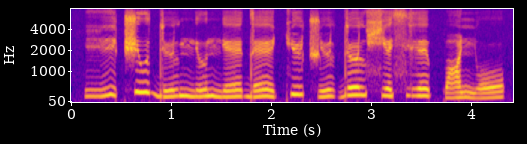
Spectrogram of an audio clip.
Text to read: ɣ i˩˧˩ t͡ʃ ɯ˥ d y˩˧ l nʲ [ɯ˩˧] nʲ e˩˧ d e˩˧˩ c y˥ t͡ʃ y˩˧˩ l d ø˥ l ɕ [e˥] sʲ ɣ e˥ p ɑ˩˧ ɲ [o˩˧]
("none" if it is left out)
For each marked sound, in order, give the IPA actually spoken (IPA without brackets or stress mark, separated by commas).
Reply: ɯ˩˧, e˥, o˩˧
